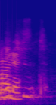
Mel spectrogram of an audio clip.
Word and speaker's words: honest: Yeah, Honest. Honest, honor, and our. What do you notice in all three of them? H is silent.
